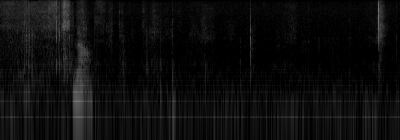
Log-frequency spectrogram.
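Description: Sheets of paper and a plastic DVD case being handled: a rustle of paper in the first second, then a few separate small clicks.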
